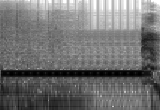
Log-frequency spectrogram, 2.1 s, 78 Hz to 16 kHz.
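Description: A telephone ringback tone on an outgoing call from the 95.7 Cruise FM radio studio to a wrestler at Monster Pro Wrestling: one loud, steady electronic ring lasting nearly two seconds, then cut off abruptly with a brief click as the line picks up.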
